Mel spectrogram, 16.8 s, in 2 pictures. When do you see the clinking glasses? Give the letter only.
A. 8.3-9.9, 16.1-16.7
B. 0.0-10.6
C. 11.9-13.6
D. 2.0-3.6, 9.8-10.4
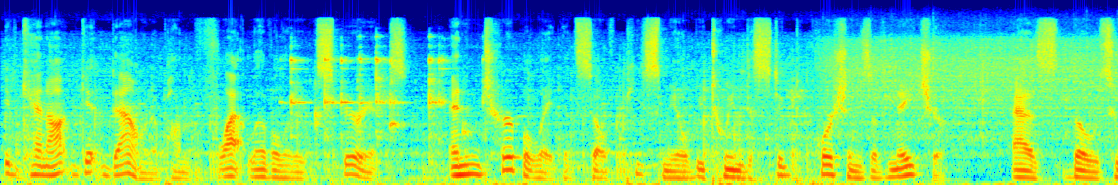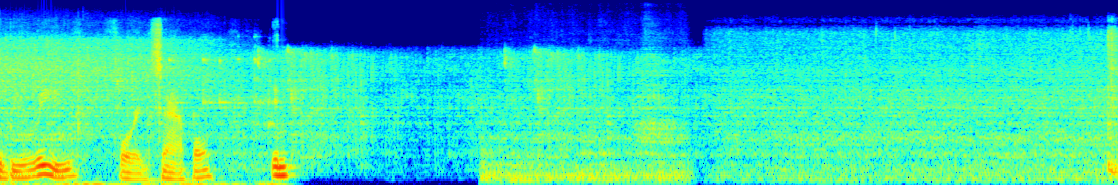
D.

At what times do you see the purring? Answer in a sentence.
The purring can't be heard in this clip.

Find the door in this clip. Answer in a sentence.
You can hear the door from 11.9 to 13.6 s.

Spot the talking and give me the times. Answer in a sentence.
You can hear the talking from 0.0 to 10.6 s.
